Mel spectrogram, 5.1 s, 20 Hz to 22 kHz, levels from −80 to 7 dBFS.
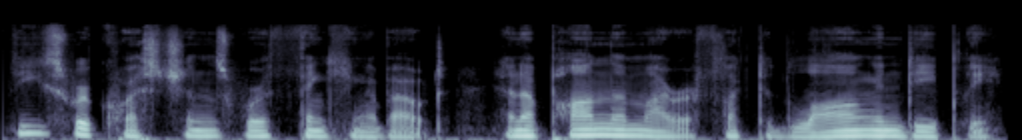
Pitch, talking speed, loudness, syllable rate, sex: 110 Hz, 165 wpm, -18 LUFS, 4.8 syllables/s, male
